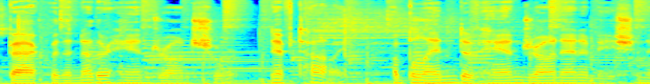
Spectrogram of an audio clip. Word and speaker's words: Nephtali: I'll let you pronounce it so I don't botch it. Nephtali.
